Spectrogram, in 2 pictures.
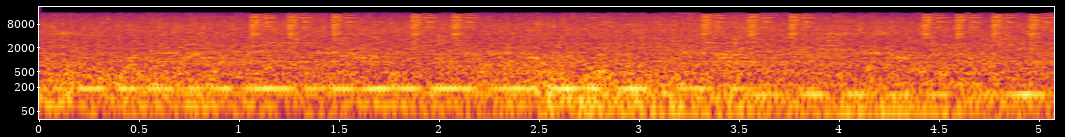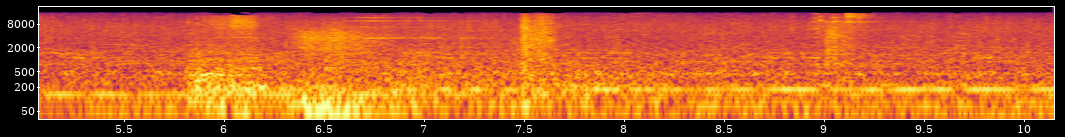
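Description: Soft menu clicks and chimes sound now and then.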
